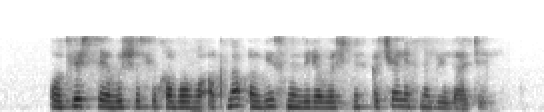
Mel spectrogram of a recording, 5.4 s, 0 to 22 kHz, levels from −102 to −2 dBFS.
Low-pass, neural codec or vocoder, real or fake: 5.4 kHz; codec, 44.1 kHz, 2.6 kbps, DAC; fake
